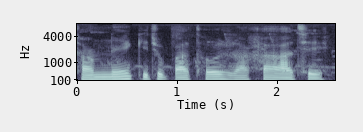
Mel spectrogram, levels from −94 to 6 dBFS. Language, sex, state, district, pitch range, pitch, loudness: Bengali, male, West Bengal, Alipurduar, 100-120 Hz, 110 Hz, -18 LUFS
